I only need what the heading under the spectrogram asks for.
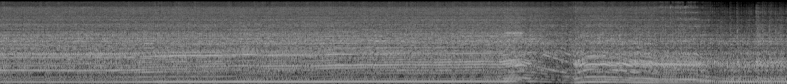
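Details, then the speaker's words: Stihl MS171 chainsaw, a cover off for priming, run outside: high steady drone that stumbles and sags twice before picking up, only runs on choke; fuel restriction, engine starving for fuel from a blocked carburetor fuel screen. "Uh, it only wants to run when I'm operating the choke. We've got uh some kind of a fuel restriction."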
